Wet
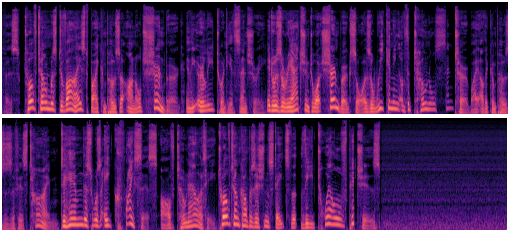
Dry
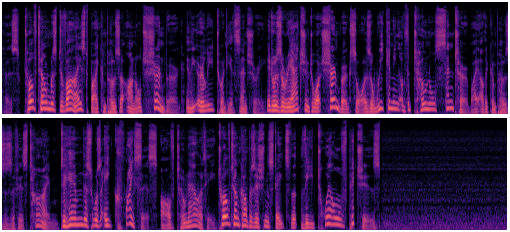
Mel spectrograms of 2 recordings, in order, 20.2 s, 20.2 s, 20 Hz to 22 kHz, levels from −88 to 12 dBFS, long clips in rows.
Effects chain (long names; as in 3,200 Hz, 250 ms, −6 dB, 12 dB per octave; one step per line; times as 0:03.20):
0:08.16–0:09.05: fade out
0:13.67–0:14.21: envelope flattener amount 50%
level +7.5 dB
